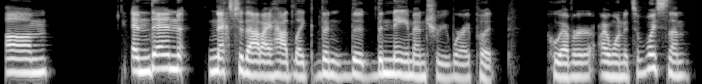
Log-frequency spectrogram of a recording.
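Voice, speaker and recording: A woman's voice: on the low side, fairly even intonation, normal speed, no echo. Woman rambling casually, close dry sound. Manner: rambling, peppered with "like" and swearing. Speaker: host of a group commentary on a fan dub. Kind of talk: casual chat, explaining production process.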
